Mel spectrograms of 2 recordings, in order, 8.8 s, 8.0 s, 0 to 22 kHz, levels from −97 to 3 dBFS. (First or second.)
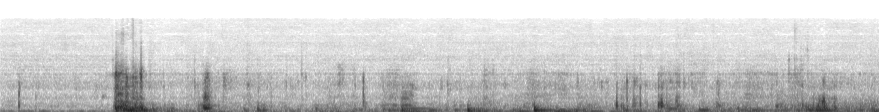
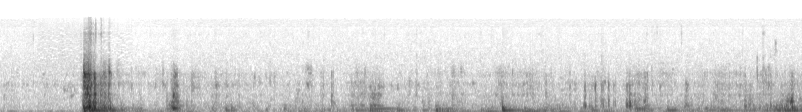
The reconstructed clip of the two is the first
